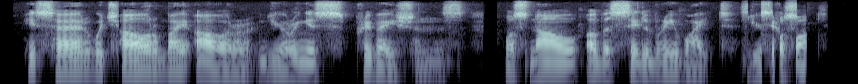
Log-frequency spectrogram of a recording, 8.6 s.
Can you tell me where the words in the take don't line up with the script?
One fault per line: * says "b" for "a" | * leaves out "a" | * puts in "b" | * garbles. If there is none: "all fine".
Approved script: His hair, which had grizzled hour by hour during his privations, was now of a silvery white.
* leaves out "had grizzled"
* garbles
